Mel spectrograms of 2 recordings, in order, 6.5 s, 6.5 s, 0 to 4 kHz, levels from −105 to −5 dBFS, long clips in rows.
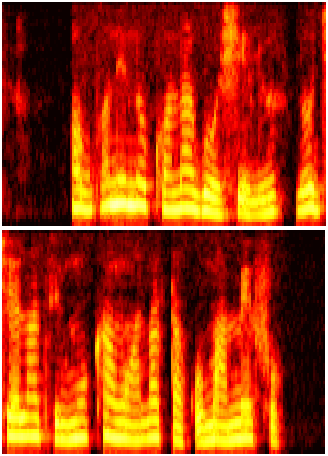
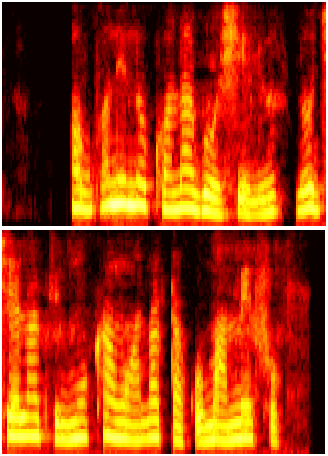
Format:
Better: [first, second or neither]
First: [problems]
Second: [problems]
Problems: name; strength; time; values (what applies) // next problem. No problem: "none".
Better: first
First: none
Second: noise reduction (neural mask model Resemble Enhance denoiser)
